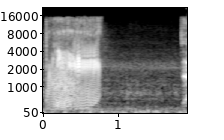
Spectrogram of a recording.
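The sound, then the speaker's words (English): A single loud, buzzy fart from a Batman movie scene in which Harley farts in the Batmobile blasts for under a second, then cuts off into a low, quiet rumble before a brief burst of noise at the very end. “There's also a great scene that really does deserve to go in the Batman Hall of Fame, where Harley farts in the Batmobile.”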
